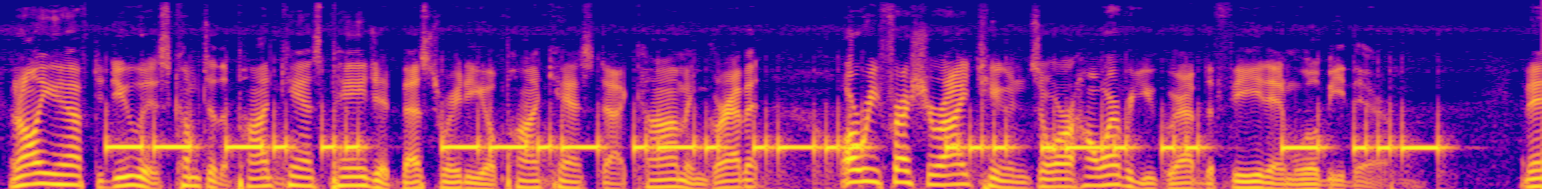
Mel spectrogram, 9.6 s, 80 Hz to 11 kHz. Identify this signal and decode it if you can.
Morse code, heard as a keyed tone, machine-sent, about 16 wpm, 800 Hz, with room echo and speech in English. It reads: MNI QRL SRI TU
